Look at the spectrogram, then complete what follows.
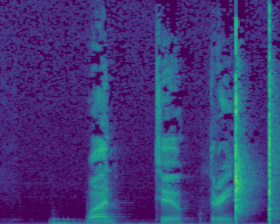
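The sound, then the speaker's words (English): A voice talks briefly, then two sharp, loud hand claps ring out in quick succession, each a single crisp snap, as people clap their hands for a camera on a count of three. “Everybody clap your hands real quick for me and camera.”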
